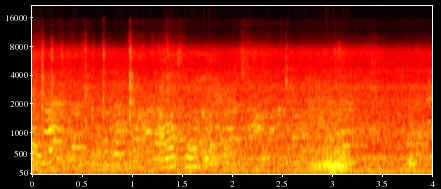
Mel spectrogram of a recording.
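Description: Indistinct chatter of several voices with a steady low hum underneath, and a short spoken "oh" about a second in.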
